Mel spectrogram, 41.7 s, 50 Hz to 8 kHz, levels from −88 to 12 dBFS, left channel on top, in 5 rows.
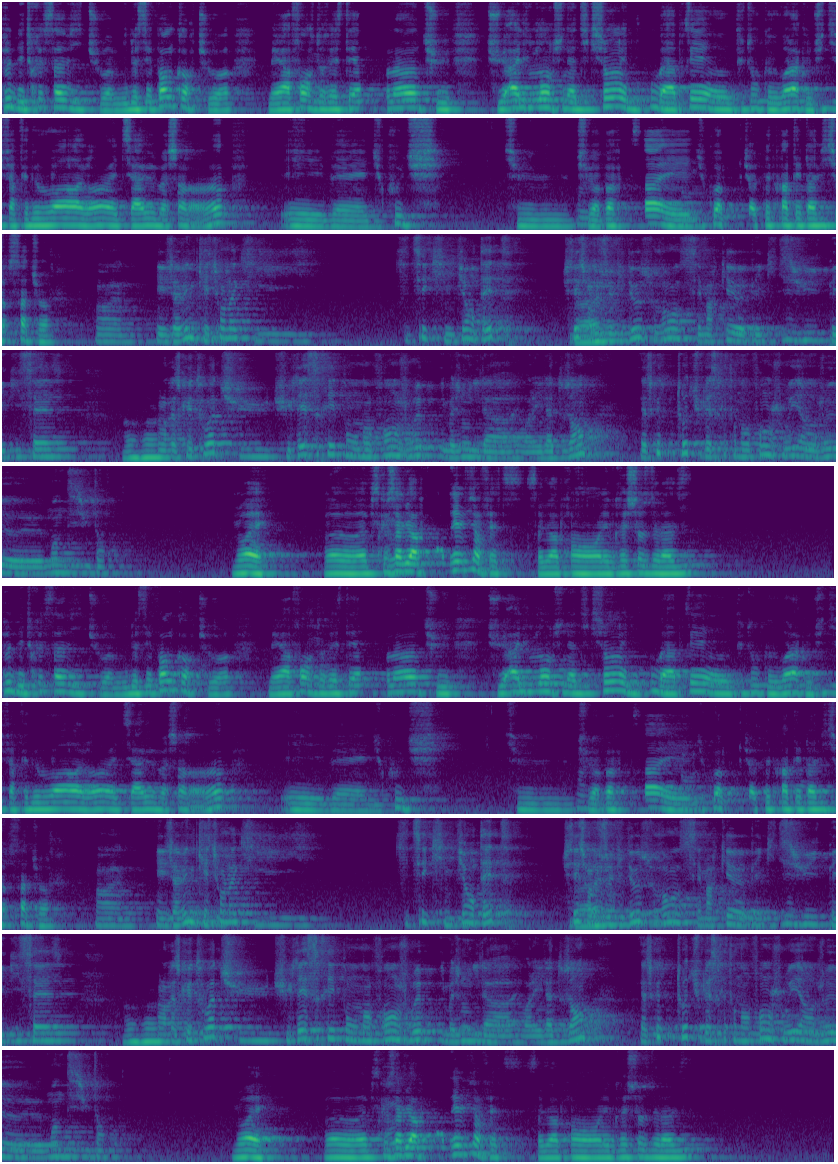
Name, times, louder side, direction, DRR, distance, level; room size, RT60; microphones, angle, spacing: voice 1, 0.0-3.6 3.8-10.6 11.1-12.7 13.4-17.2 22.4-22.7 26.2-26.6 35.7-36.1 36.6-40.3, left 3 dB, 75° left, 14 dB, 0.9 m, -30 dB
voice 2, 17.6-19.8 20.6-21.8 22.3-26.0 26.6-31.1 31.4-34.4 37.2-37.4, equal, 30° right, 3 dB, 2.3 m, -40 dB
21.5 x 21.0 x 8.7 m, 0.94 s
head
